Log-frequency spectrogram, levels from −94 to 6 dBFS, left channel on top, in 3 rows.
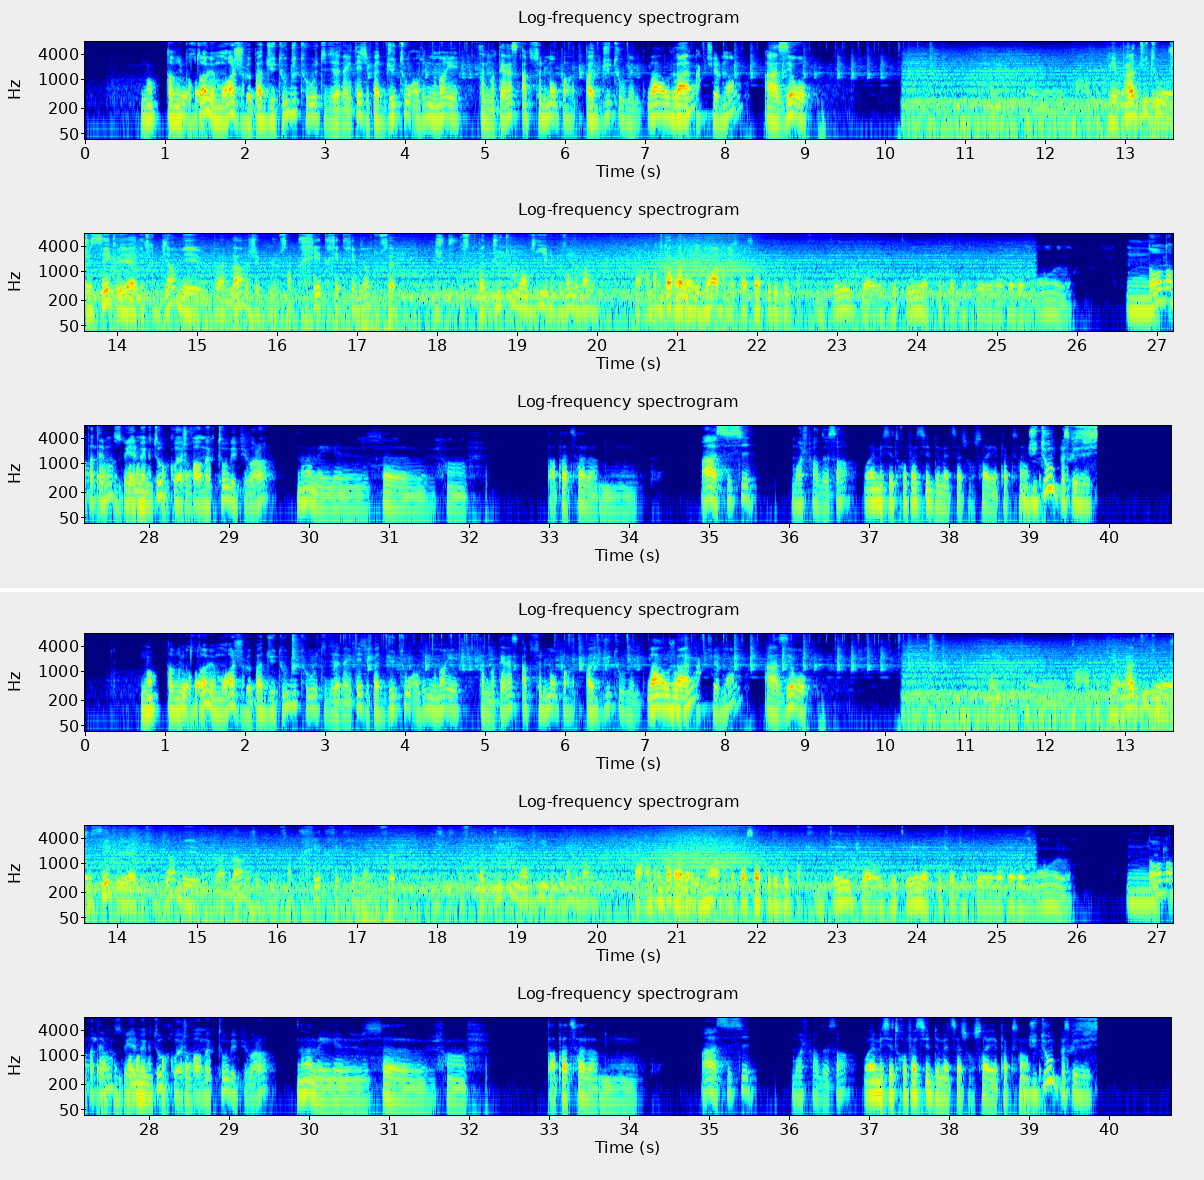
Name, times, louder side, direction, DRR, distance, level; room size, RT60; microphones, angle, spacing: voice 1, 1.0-7.0 7.3-7.6 7.9-8.2 8.5-9.1 12.8-17.6 18.0-20.0 20.7-21.8 26.6-29.5 34.9-35.6 36.0-36.8 38.9-39.9, left 5 dB, 90° left, 0.7 m, -34 dB
sound 1, 2.6-5.4 5.9-11.0, right 7 dB, 15° right, 0.4 m, -39 dB
voice 2, 7.0-7.6 11.3-13.0 13.3-13.7 20.5-21.5 21.8-25.9 26.9-27.0 27.3-28.0 28.4-28.6 29.9-32.2 33.0-34.1 36.9-39.1, right 3 dB, 85° right, 1.4 m, -36 dB
sound 2, 10.2-25.5, equal, 5° left, 2.7 m, -41 dB
head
